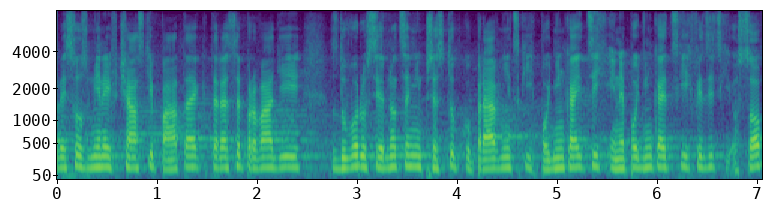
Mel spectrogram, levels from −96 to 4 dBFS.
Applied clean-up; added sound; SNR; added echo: none; none; none; none.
